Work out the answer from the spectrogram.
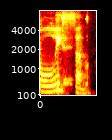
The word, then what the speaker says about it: listen: Произносится, ребята, смотрите, это слово listen можно как без т произносить, можно и с т произносить, да? Но чаще говорят без т, просто listen.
